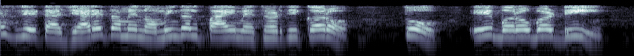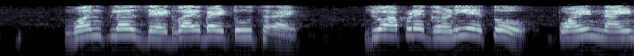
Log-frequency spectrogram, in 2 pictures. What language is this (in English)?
Gujarati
